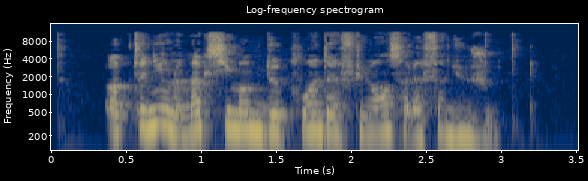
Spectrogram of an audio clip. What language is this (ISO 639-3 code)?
fra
